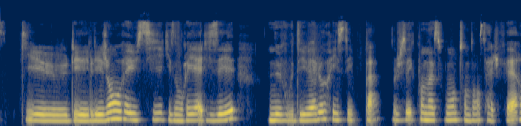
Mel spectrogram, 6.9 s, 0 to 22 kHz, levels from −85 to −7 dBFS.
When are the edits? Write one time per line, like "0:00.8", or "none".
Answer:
none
